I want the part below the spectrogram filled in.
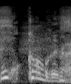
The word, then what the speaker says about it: Bourg-en-Bresse: Bourg-en-Bresse. Attention, parce que je vais me faire engueuler en arrivant si vous prononcez pas bien. – Bourg-en-Bresse. Voilà. D'accord.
